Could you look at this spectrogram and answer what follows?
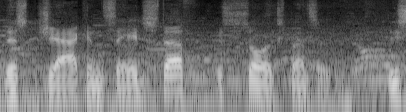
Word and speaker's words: Jack and Sage: with some company called Jack Sage. But actually, what I missed was there's a little plus, so it's Jack and Sage. So I've been saying it wrong this whole time.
